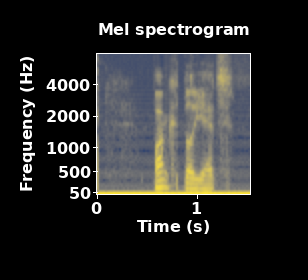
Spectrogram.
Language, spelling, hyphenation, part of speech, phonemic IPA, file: Dutch, bankbiljet, bank‧bil‧jet, noun, /ˈbɑŋk.bɪlˌjɛt/, Nl-bankbiljet.ogg
- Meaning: banknote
